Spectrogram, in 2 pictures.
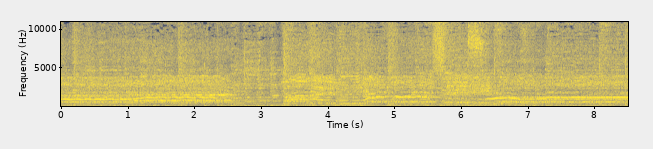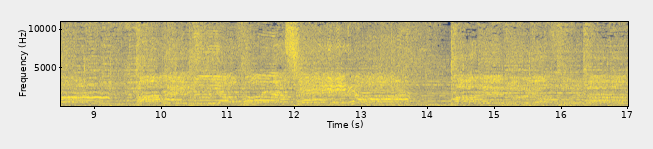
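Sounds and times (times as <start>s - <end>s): choir singing: 0.0s - 17.0s
instrumental accompaniment: 0.0s - 17.0s.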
